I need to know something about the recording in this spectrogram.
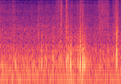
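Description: Cardboard laptop box being handled and its flaps opened: a few short scrapes and taps about a second in, then one sharp click near the end.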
